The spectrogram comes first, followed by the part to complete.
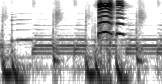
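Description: Background music with a steady beat and held chords. About one and a half seconds in come two loud, high-pitched squeaks, the first longer than the second, each rising and falling in pitch.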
